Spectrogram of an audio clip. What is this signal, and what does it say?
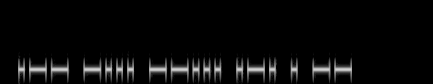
Morse code, heard as a keyed tone, about 21 wpm, 700 Hz. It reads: WB7REM
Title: USA Callsign DE Callsign - 6 Characters - 22wpm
